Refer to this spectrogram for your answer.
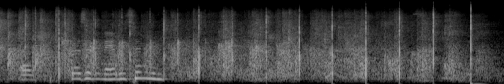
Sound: applause; indistinct conversation

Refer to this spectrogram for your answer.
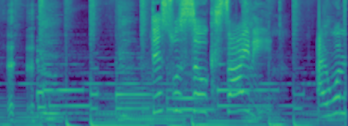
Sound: Mrs. O'Connor laughs

